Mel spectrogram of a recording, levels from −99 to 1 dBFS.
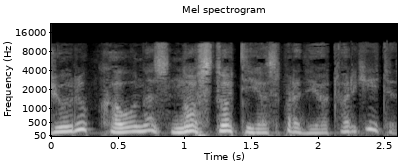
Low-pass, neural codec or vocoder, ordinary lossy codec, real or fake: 10.8 kHz; none; AAC, 32 kbps; real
